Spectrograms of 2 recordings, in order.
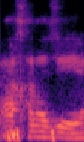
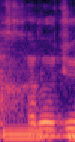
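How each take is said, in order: First: The second syllable has the vowel a. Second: The second syllable has the vowel u. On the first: The speaker calls it wrong. "bukan akhraju ya" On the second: The speaker calls it right. "Akhruju ya"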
